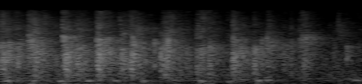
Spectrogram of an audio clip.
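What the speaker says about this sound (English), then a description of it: "a big round of applause for that idea and for our presenter" A conference audience claps for a presenter, a dense burst of applause from a room full of hands that fades unevenly over a few seconds.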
